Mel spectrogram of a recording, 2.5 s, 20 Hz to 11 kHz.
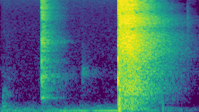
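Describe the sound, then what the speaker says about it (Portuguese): A Rossi M16-R air rifle is dry-fired: a small click of the mechanism, then a sharp, loud crack that rings and decays over about a second, close and alone. "Vou fazer um disparo seco aqui."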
